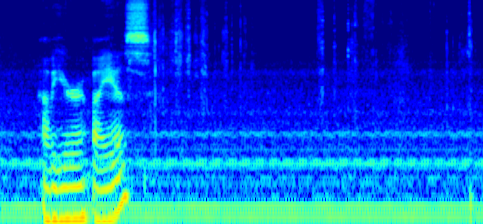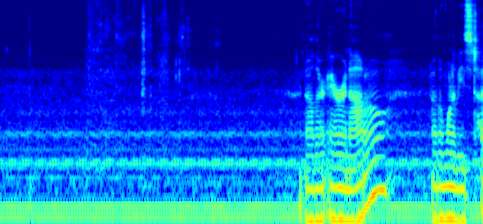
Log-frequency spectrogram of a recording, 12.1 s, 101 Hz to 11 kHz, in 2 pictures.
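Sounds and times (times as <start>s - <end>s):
cards ticking and scraping: 1.8s - 3.3s, 3.9s - 8.9s.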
